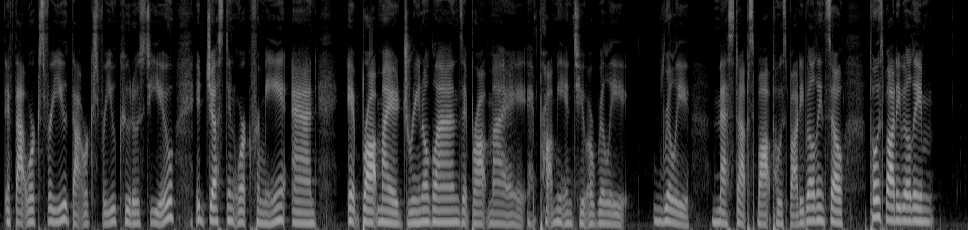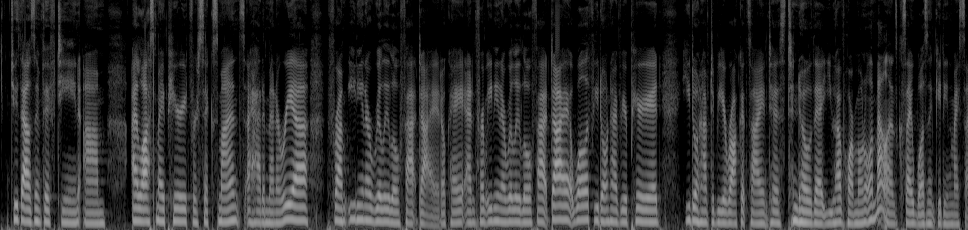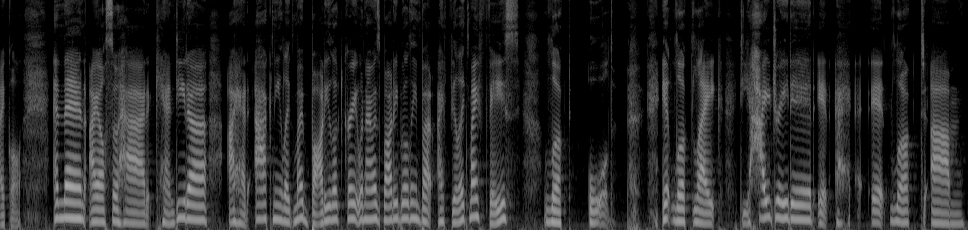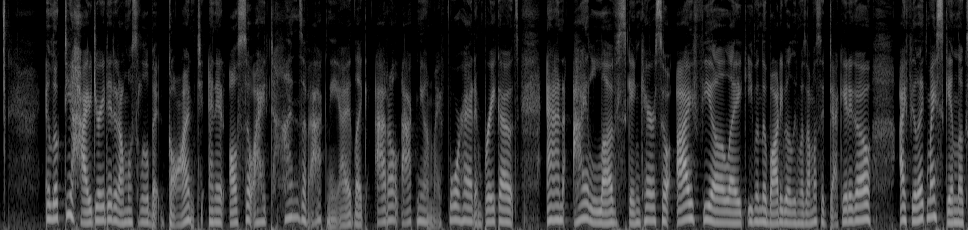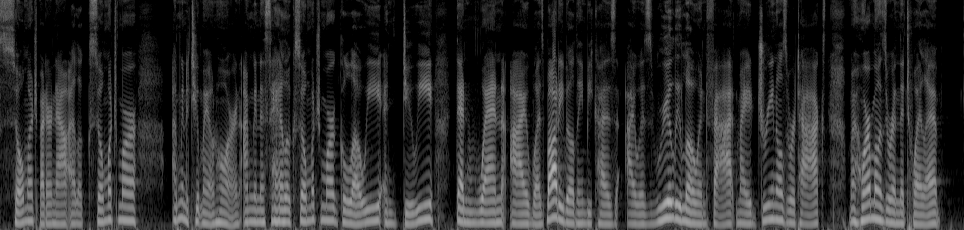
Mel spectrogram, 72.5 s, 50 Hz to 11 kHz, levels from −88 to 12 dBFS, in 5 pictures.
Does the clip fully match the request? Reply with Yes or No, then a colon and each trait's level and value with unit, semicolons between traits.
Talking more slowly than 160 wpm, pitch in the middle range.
No: average, 190 wpm; medium, 165 Hz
